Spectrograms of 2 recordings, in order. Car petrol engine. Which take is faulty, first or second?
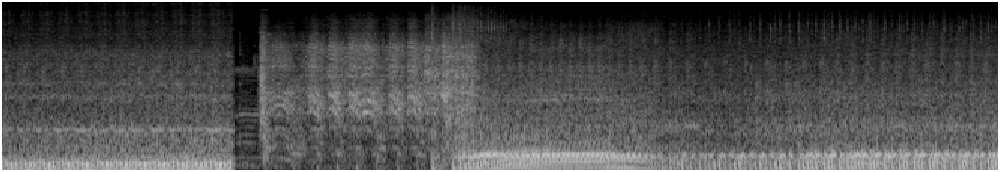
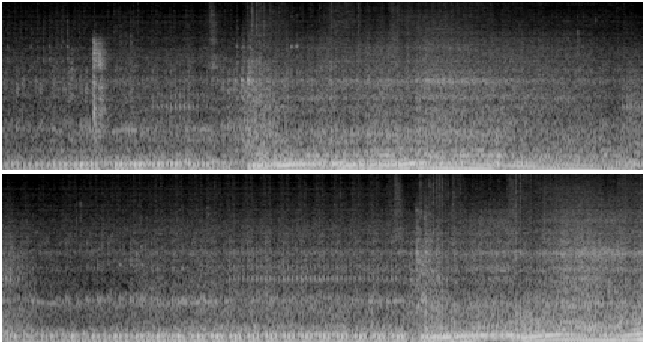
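second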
